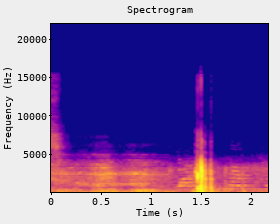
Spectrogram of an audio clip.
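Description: A pause in speech: faint room tone with faint voices in the background, broken by one sharp click or knock about one and a half seconds in.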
